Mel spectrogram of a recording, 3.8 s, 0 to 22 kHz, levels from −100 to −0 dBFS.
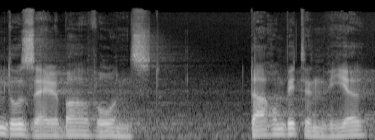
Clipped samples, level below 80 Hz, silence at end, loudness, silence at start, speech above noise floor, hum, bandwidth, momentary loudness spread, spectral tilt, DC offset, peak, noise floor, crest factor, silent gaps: under 0.1%; -48 dBFS; 0 s; -27 LUFS; 0 s; 28 dB; none; 17.5 kHz; 6 LU; -4.5 dB/octave; under 0.1%; -8 dBFS; -54 dBFS; 18 dB; none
